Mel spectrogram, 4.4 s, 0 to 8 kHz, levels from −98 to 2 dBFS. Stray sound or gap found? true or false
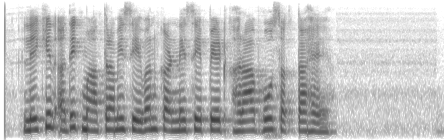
false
